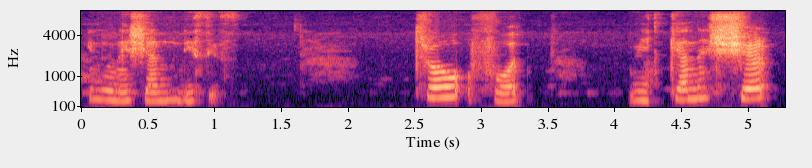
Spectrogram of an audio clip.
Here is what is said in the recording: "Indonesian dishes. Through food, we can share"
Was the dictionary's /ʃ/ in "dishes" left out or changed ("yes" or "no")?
yes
